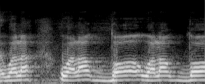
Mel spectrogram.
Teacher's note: دیکھیے خود لام ہے نا، لام یقیناً حروف لین میں سے باریک پڑھا جاتا ہے، کاملاً باریک ہے، لیکن یہاں پر لام چونکہ لام کے اوپر تشدید ہے، تشدید کی وجہ سے لام کا تلفظ تھوڑا سا موٹا اور ضخیم اور غلیظ طریقے سے کیا گیا ہے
